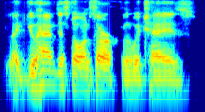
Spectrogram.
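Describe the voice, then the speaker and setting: Deep-voiced lilting Irish storyteller, a man. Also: normal speed, no room sound. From rural Ireland. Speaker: visitor centre manager and local folklore storyteller. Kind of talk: informal storytelling in an interview.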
